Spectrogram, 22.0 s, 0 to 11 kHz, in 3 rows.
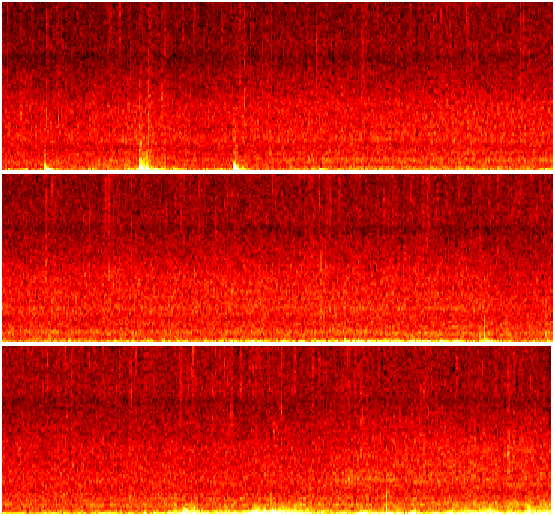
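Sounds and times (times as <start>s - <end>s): steady rain falling: 0.0s - 22.0s
low thunder rumble: 16.6s - 22.0s.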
